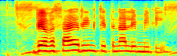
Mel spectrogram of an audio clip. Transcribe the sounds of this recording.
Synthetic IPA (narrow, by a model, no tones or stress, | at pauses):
ʋjəʋəsaːeɾɪnkɪt̪nãːleːmɪliː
